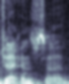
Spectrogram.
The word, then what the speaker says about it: Jenkins: Dylan Jenkins. It's J-E-N-K-I-N-S.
